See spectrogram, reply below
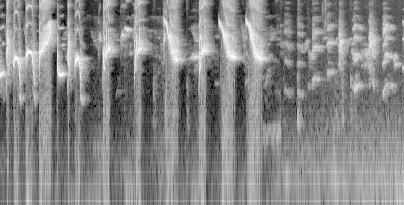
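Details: Asian pied starling singing richly as a lure to get other starlings singing: fast series of strong whistled and buzzy notes for five seconds, then softer, scattered chirps.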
